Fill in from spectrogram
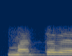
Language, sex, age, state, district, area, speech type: Tamil, female, 30-45, Tamil Nadu, Namakkal, rural, conversation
